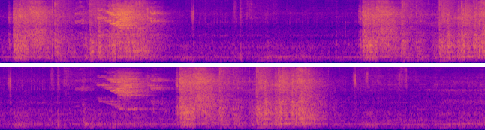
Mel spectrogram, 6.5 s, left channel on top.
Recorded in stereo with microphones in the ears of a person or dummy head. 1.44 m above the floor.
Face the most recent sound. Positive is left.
turn(degrees=60)  # may be behind; listen again after turning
